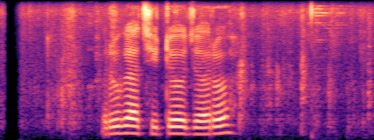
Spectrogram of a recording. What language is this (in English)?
Nepali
